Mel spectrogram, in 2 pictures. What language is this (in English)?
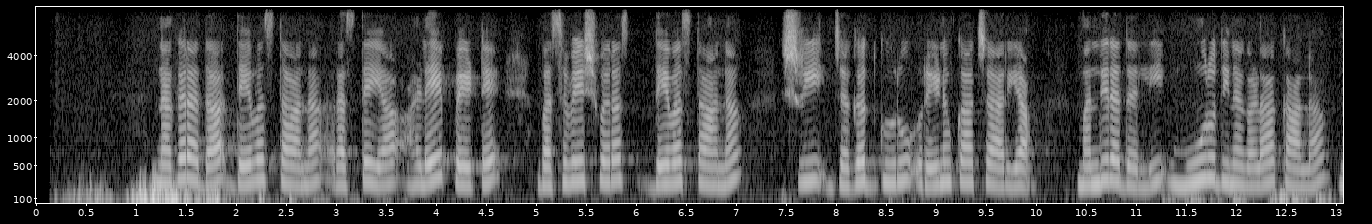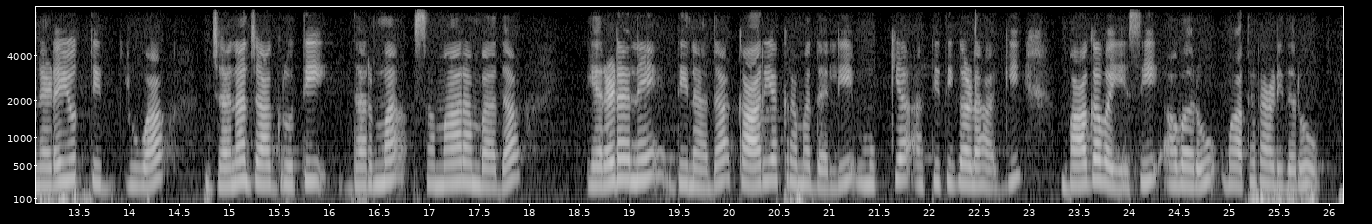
Kannada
